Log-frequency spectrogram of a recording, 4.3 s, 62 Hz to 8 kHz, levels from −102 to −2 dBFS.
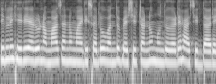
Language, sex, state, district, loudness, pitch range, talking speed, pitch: Kannada, female, Karnataka, Dharwad, -13 LUFS, 225-245 Hz, 140 wpm, 230 Hz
